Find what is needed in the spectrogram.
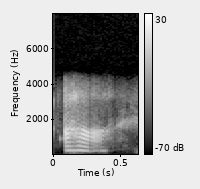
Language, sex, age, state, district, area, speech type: Goan Konkani, female, 18-30, Goa, Murmgao, urban, conversation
